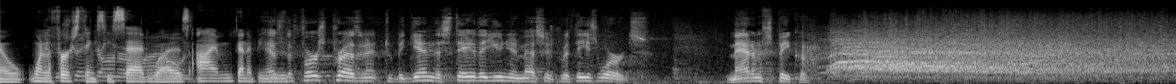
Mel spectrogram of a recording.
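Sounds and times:
speech: 0.0s - 6.6s, 7.2s - 8.5s
lawmakers applauding in congress chamber: 8.0s - 11.7s.

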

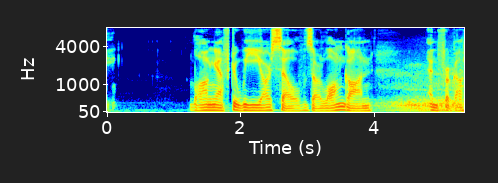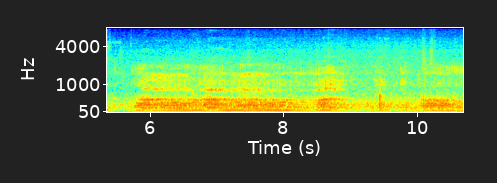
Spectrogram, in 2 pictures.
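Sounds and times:
speech: 1.2s - 4.2s, 4.8s - 6.4s
bobcat growling: 4.2s - 10.6s.

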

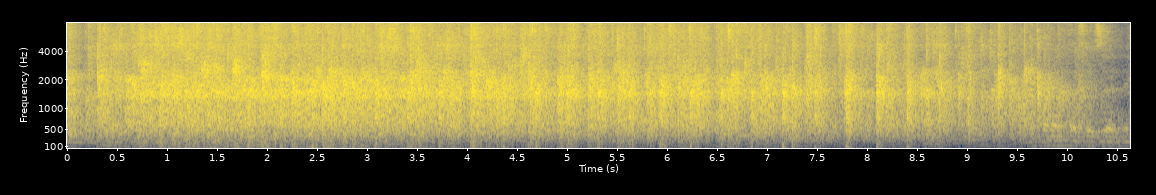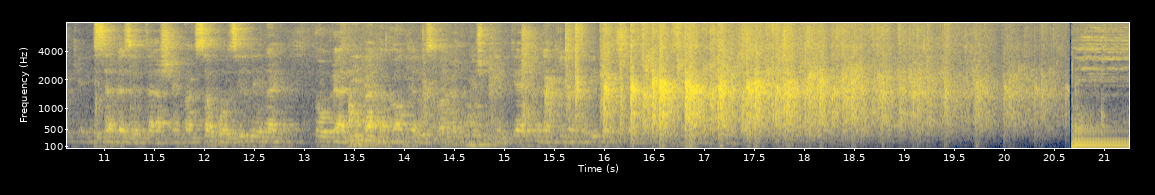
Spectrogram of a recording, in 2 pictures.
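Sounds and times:
crowd applause: 0.0s - 10.2s, 15.1s - 20.7s
speech: 12.3s - 16.1s.

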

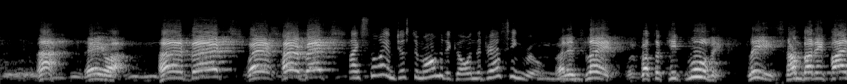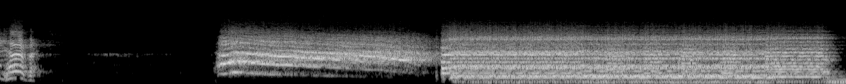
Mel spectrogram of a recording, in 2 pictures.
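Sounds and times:
speech: 0.4s - 2.8s, 3.5s - 9.0s
blood-curdling scream in an opera house: 10.6s - 16.8s.

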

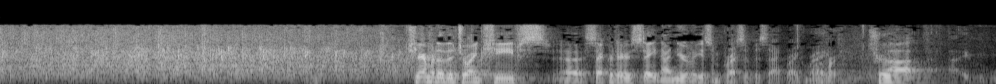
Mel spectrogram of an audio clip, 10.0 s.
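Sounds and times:
audience applause for a couple's 50th wedding anniversary: 0.0s - 5.0s
speech: 4.2s - 9.8s.

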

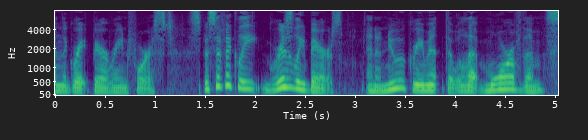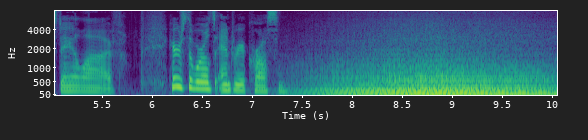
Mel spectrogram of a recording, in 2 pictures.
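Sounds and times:
speech: 0.0s - 7.8s
tiny seaplane engine droning in flight: 7.4s - 10.0s.

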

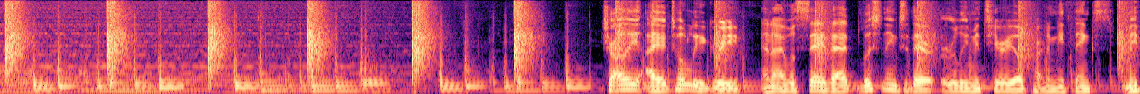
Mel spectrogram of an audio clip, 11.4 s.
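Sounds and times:
slow clap by one person in a bedroom: 0.0s - 5.6s, 7.1s - 7.5s, 8.1s - 8.5s, 9.2s - 10.5s, 11.1s - 11.3s
speech: 6.1s - 11.3s.

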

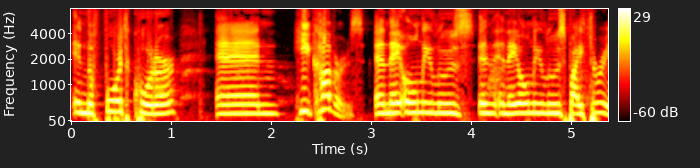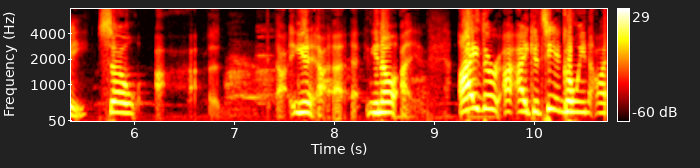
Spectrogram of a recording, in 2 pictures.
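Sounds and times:
speech: 0.0s - 10.7s
dogs barking: 1.1s - 2.4s, 6.9s - 9.2s
dogs whimpering: 6.8s - 9.2s.

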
